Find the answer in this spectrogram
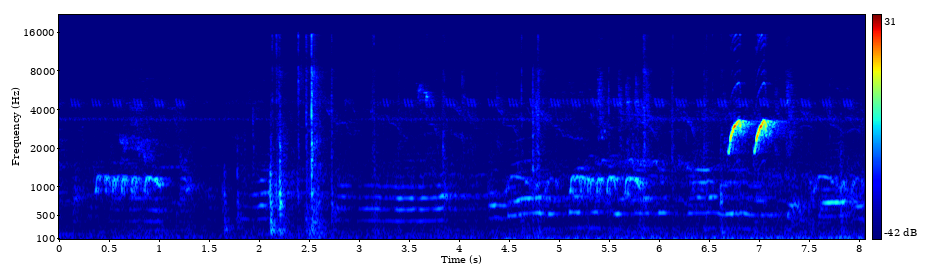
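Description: Caged birds calling: a short rolling trill repeated twice, with softer warbling notes, then two loud, sharp rising chirps close together near the end. A single sharp click about two and a half seconds in.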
